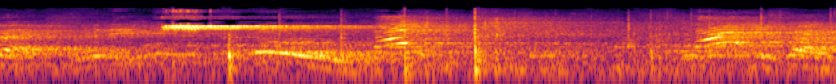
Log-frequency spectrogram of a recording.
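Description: Basketballs bouncing on a court with sneakers squeaking, including one long high squeal about a second in, and voices in the background.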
